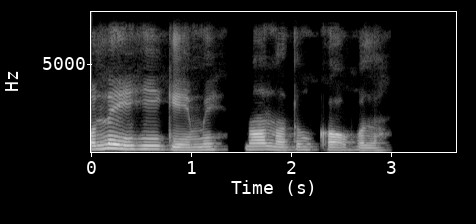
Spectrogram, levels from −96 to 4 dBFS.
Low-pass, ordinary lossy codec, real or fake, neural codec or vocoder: 7.2 kHz; Opus, 64 kbps; fake; autoencoder, 48 kHz, 128 numbers a frame, DAC-VAE, trained on Japanese speech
